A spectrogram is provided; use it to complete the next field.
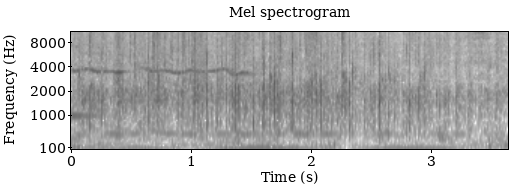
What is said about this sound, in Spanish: Un fuerte aplauso, si Dios, casa de Jesús.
